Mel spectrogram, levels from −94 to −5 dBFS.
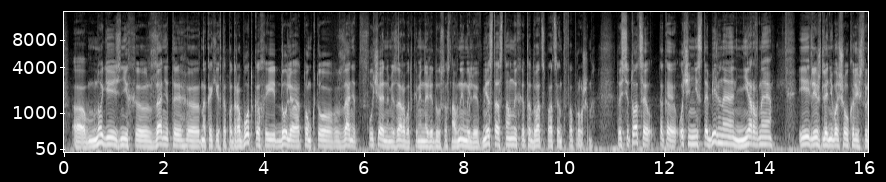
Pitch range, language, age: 105-135 Hz, Russian, 50-69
